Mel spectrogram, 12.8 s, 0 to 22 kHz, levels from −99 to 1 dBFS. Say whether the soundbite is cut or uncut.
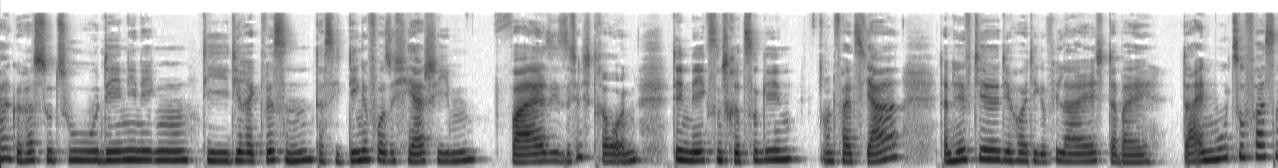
cut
